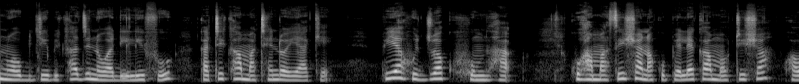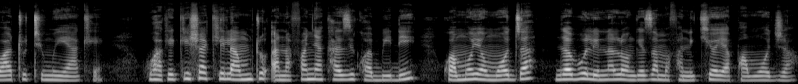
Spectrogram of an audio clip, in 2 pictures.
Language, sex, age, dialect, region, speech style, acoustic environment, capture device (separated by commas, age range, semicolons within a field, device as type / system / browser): Swahili, female, 18-24, Kenya - Mombasa, Kenya, relaxed; focused, silence, mobile / Linux / Chrome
